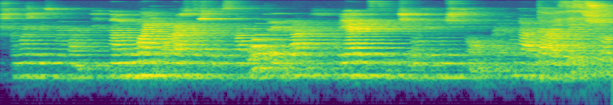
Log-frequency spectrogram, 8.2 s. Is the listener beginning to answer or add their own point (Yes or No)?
Yes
